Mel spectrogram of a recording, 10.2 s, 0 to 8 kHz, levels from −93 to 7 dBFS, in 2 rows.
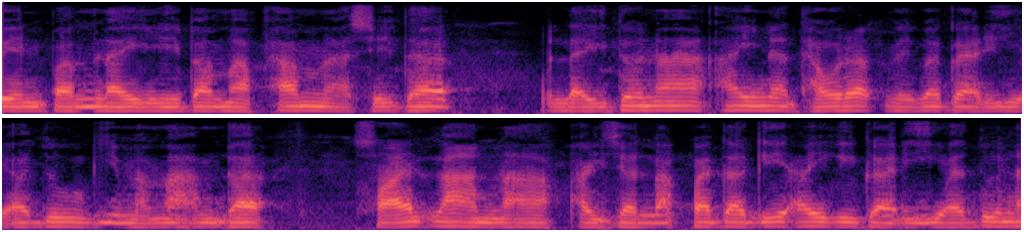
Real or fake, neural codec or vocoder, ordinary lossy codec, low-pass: fake; codec, 16 kHz, 2 kbps, FreqCodec, larger model; none; 7.2 kHz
